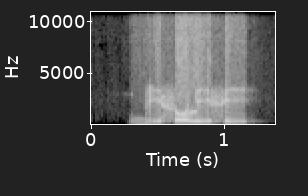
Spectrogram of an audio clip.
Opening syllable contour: low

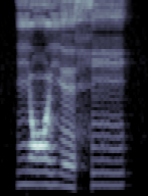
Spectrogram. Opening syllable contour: high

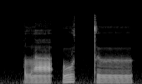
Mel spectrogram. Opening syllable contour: low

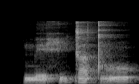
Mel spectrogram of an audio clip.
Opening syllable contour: low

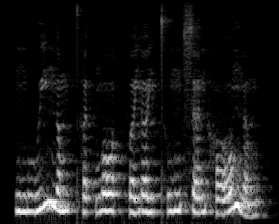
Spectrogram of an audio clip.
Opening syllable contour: rising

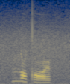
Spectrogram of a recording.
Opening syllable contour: falling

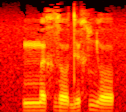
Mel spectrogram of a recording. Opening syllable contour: low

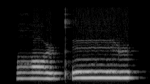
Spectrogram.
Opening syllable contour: low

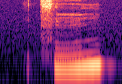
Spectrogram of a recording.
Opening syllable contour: rising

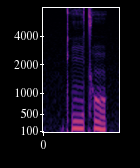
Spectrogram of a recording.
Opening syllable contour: low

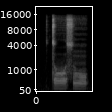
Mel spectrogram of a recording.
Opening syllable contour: low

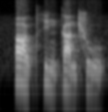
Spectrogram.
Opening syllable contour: falling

